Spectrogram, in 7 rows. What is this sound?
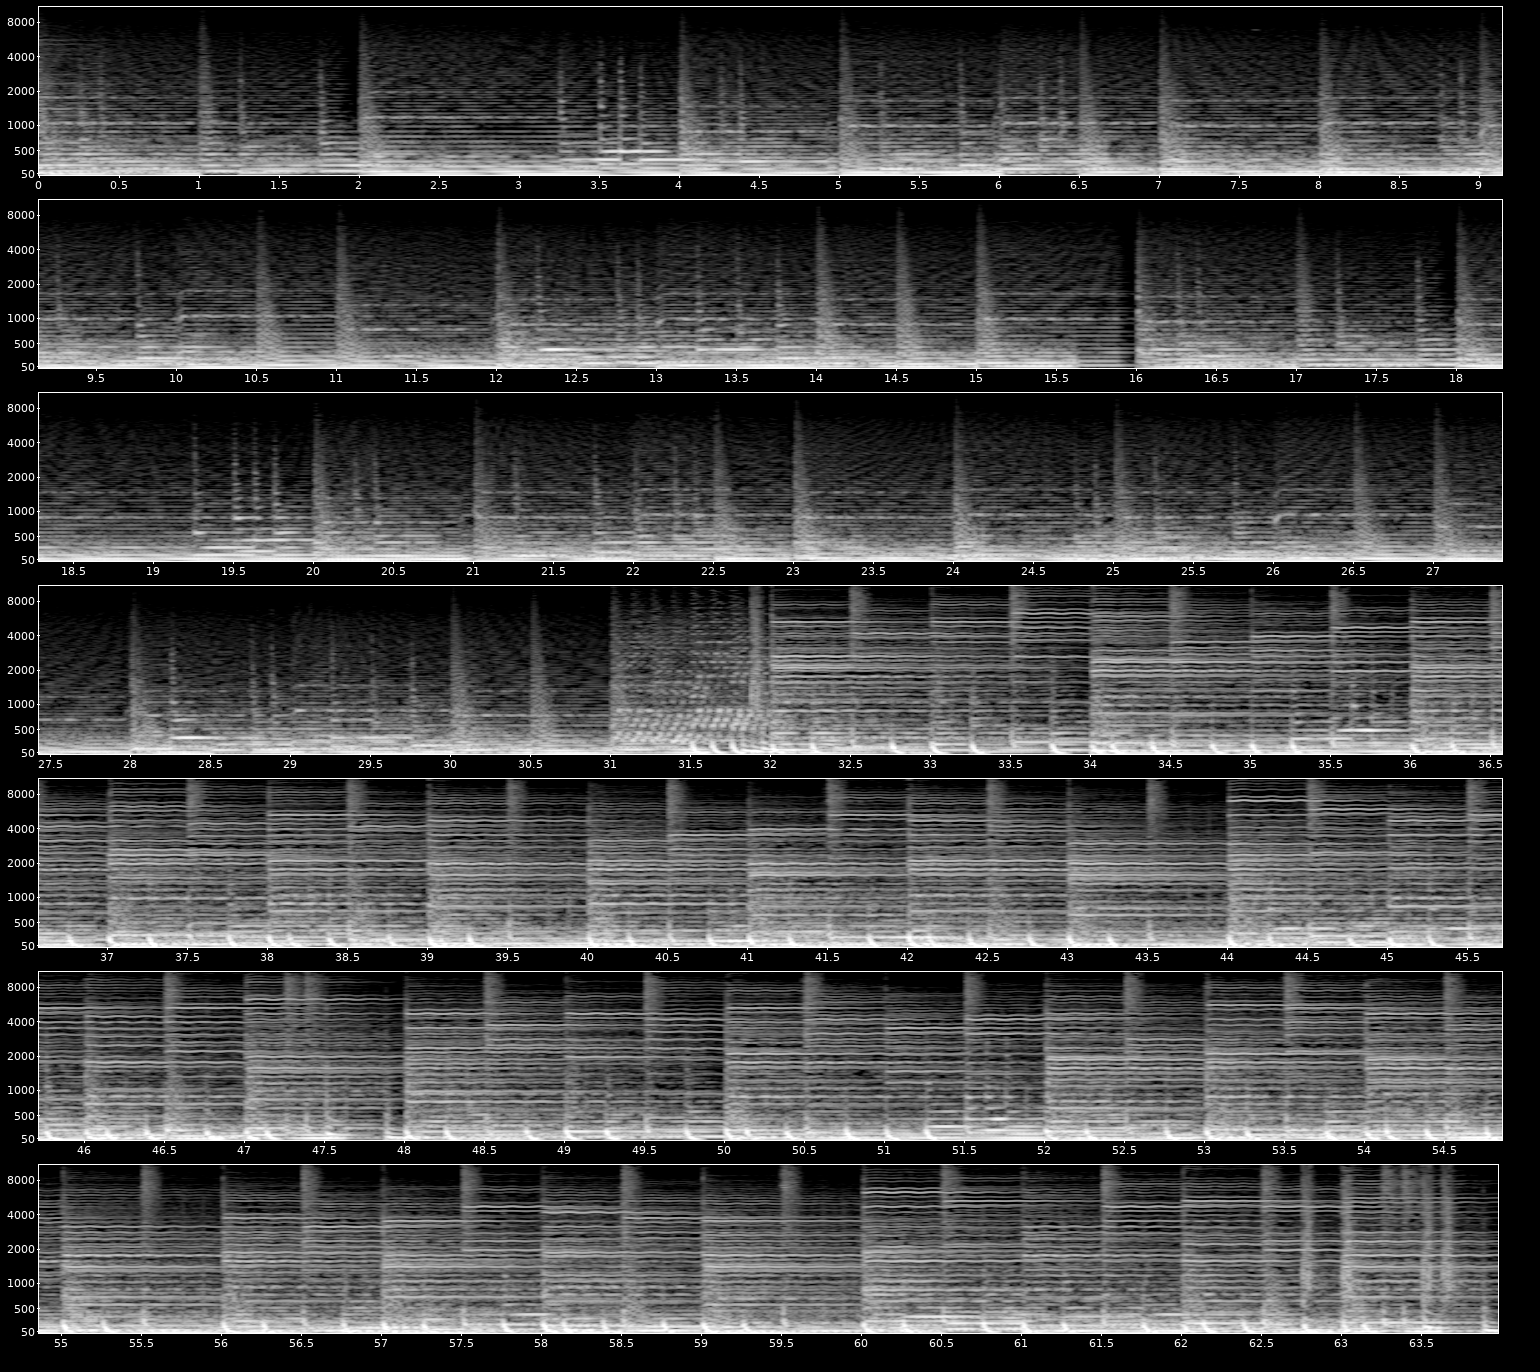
short loops 31 01 2015 c 1
short, tune, music, loop, gameloop, 8bit, game, retro, melody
